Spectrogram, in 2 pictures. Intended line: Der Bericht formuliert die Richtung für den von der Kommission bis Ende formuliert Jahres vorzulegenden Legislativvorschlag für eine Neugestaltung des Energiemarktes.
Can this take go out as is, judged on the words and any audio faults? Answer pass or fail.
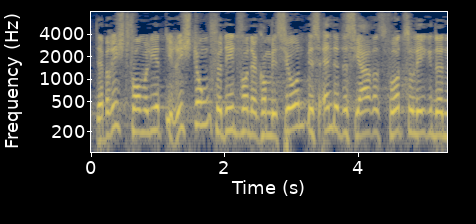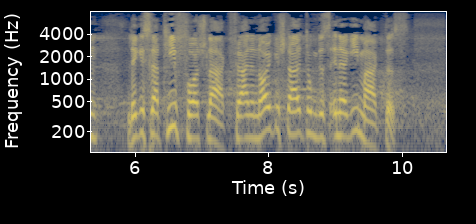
fail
